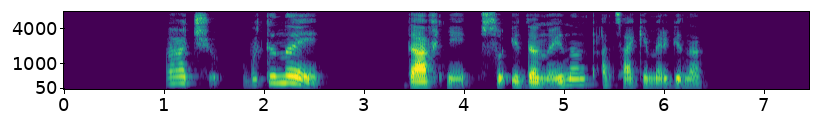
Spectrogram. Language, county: Lithuanian, Telšiai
